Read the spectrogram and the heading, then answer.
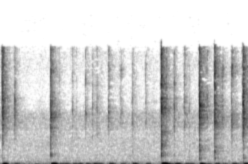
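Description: Typing on a computer keyboard: many light, quick key clicks in an uneven rhythm, quiet and with no talking.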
